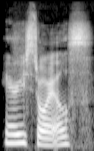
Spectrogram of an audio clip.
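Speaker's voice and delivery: "Stoyles" with OY in place of long I; understated "Stoyles", rhyming with boils; DJ mispronunciation. Retold or imitated. Echoing the DJ's baffling error, "Stoyles" with OY. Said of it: "You can't pronounce it based off of how it's spelled".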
